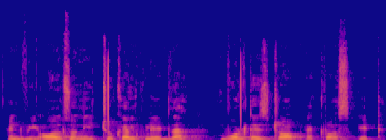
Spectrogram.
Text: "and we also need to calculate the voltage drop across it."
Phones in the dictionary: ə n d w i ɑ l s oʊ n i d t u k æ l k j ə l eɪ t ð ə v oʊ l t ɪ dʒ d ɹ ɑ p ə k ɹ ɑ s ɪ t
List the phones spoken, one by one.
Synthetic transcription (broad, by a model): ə n d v i ɑ l s oʊ n i d t u k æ l k j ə l eɪ t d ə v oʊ l t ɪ z d ɹ ɑ p ə k ɹ ɑ s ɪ t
